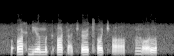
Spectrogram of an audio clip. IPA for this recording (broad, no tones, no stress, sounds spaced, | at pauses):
ʔ ɔ ħ bʲ ʊ ə̯ m ə k ʔ ɑ k ɑ̰ t͡ʃʼ ə˞ t͡sʼ ɔ t͡ʃʼ ɑ̰ | ɦ ɔ̰ l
